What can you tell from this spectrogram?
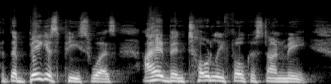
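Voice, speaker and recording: A man speaks with ordinary pitch variation. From US, Denver. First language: not English. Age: 60s. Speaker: real estate investor and motivational speaker. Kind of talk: podcast interview, storytelling. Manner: animated.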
